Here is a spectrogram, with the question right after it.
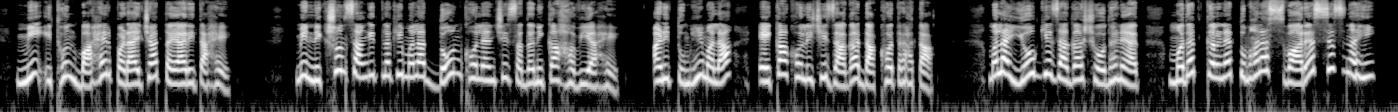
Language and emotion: Marathi, angry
